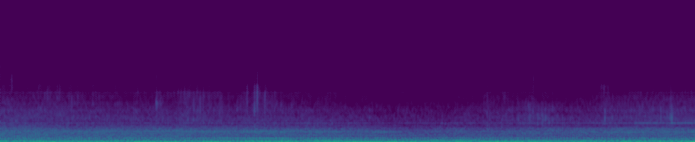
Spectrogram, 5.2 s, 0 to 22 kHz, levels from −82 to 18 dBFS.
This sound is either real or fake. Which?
fake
